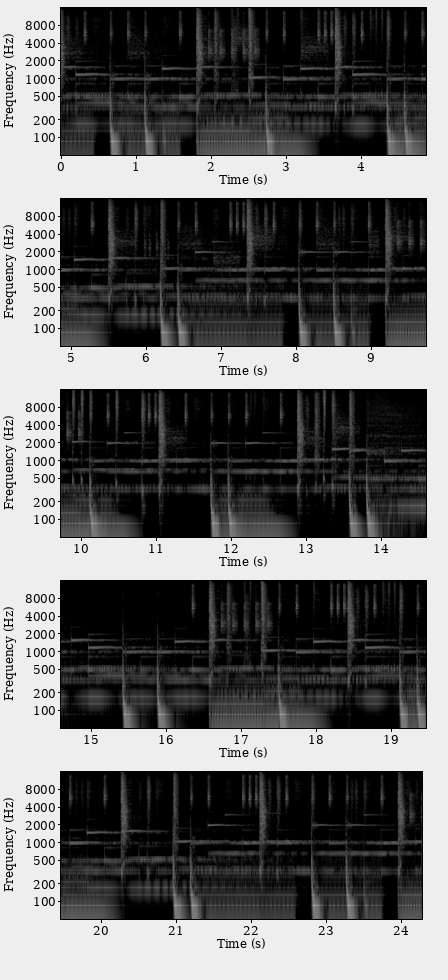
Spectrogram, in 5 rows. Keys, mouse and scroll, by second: 2.4 right click, 5.2 click, 7.7 click, 13.2-14.1 typing, 17.3 click.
